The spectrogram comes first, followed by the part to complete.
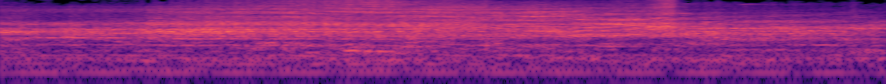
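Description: Music with some voice from a short video playing on a phone, heard through the phone's small speaker, steady throughout.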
